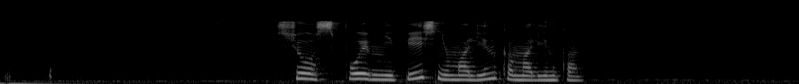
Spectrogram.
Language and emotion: Russian, neutral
